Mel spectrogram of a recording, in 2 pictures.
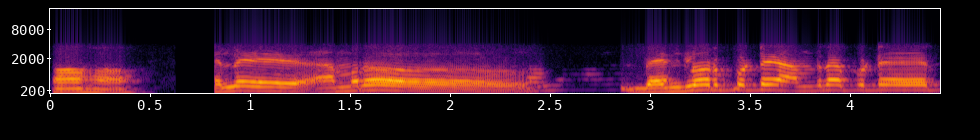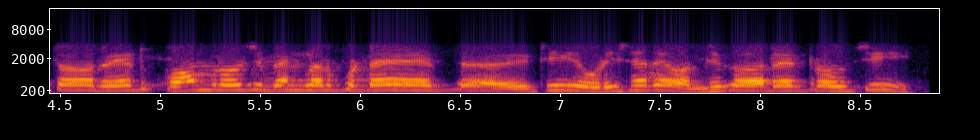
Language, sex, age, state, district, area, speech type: Odia, male, 45-60, Odisha, Gajapati, rural, conversation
